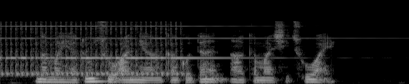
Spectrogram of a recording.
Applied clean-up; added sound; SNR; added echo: none; Telephone; 4 dB; none.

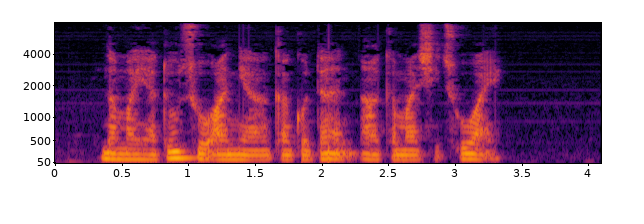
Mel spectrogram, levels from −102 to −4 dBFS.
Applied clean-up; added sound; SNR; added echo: none; none; none; none.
